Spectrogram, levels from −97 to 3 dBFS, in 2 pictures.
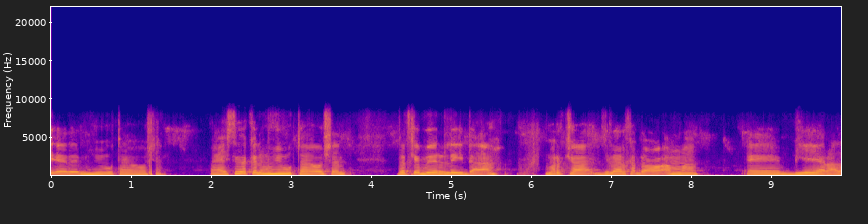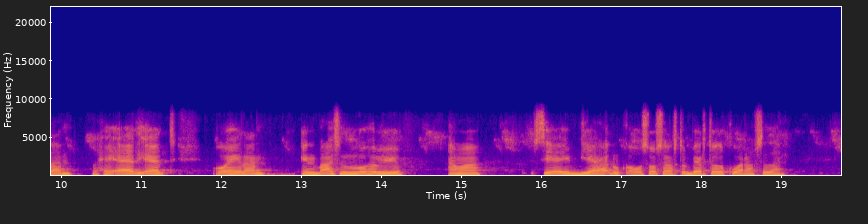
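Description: Opus compression runs throughout, with nothing above 8.5 kHz and heavy damage. The speech sounds muffled and hoarse, which fits the encoder's speech mode at a very low bitrate, likely around 12 kbps, narrowing the bandwidth and roughening the voice.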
